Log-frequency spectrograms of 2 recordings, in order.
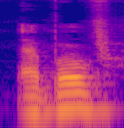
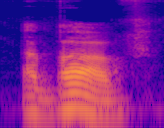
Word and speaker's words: above: above, above হবে না, হবে above। adjacent, adjacent হবে না, হবে adjacent।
